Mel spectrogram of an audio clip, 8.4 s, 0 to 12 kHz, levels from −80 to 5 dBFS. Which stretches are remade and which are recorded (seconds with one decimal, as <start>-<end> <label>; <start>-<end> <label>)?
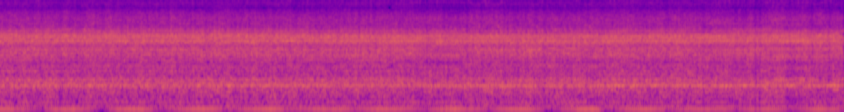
0.0-4.1 recorded; 4.1-6.0 remade; 6.0-6.9 recorded; 6.9-8.4 remade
